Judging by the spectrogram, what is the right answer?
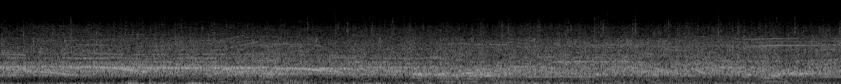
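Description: Stadium crowd at a Cardinals vs Reds baseball game applauds and cheers in a continuous, dense wash of clapping and voices, with a commentator talking over it.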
